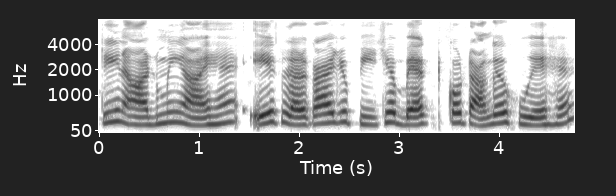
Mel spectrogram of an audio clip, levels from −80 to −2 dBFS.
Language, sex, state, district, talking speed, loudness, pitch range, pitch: Hindi, female, Uttar Pradesh, Jalaun, 175 wpm, -25 LUFS, 205-265 Hz, 240 Hz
